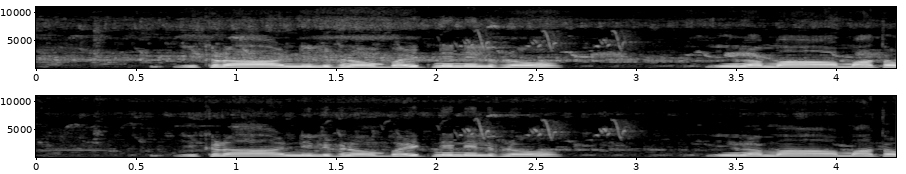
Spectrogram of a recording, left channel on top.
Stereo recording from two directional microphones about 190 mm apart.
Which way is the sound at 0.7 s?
10° left (ahead or behind).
